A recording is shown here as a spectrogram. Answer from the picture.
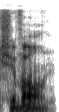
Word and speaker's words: Siobhan: Lots of Gaelic words that start with S. I seem to have a sh sound like Siobhan.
